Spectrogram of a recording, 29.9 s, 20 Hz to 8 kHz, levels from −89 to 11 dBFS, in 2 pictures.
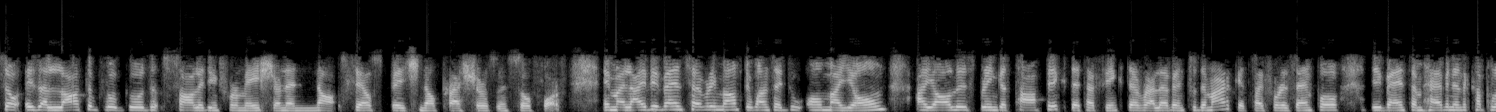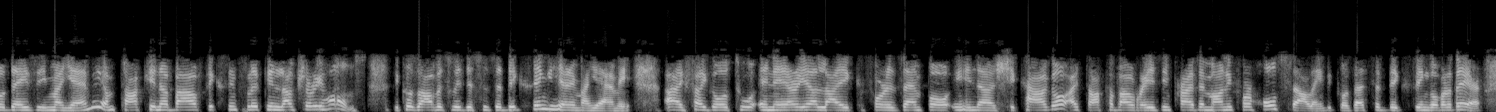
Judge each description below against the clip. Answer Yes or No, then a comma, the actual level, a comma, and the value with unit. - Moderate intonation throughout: No, narrow, 2.3 semitones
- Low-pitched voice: No, high, 195 Hz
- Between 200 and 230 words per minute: Yes, fast, 205 wpm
